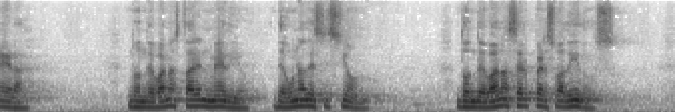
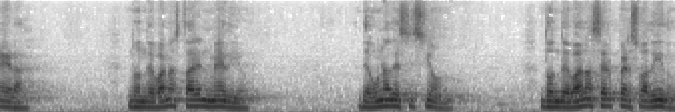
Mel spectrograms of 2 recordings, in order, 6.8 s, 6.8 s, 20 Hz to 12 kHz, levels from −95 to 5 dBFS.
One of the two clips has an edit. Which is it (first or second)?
first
